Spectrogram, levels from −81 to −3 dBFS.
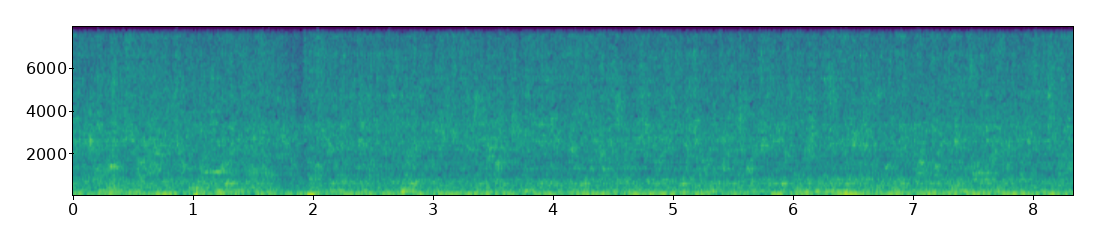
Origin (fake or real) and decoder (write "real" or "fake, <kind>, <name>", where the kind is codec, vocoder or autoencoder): real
